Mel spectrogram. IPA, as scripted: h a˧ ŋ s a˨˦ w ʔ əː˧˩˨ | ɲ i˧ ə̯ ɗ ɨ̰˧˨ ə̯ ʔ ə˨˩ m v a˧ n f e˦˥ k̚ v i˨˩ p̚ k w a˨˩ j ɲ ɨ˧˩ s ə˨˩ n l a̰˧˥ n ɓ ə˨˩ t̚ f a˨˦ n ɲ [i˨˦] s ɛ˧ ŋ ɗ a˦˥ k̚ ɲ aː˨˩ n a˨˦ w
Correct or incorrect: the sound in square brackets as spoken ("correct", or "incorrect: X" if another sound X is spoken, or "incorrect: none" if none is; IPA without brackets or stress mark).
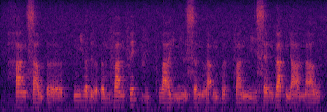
correct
